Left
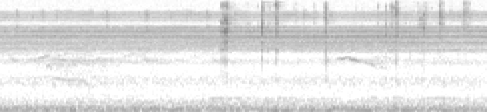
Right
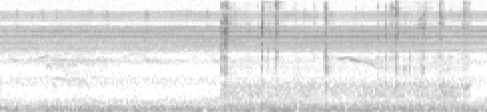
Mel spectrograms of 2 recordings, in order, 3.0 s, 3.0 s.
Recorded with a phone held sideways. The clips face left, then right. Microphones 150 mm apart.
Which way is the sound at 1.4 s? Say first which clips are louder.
Right 4 dB; 80° right.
